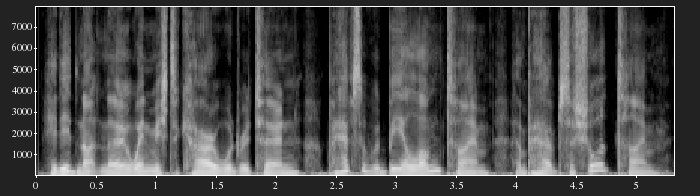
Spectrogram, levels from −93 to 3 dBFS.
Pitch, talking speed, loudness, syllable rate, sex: 145 Hz, 235 wpm, -18 LUFS, 5.2 syllables/s, male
